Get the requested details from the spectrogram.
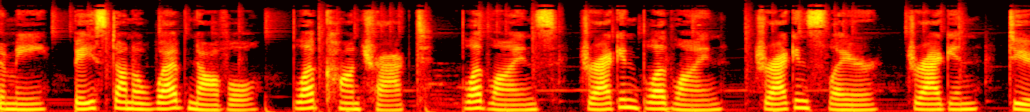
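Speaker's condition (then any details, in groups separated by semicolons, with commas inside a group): No condition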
